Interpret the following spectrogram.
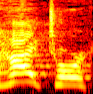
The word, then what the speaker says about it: Hytorc: are the lion guns from high torque and high torque is spelled h-y-t-o-r-c and lion guns not meaning in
